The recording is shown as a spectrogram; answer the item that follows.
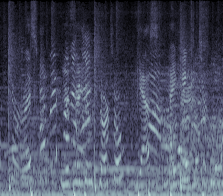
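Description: Several young children's high-pitched voices calling and exclaiming excitedly over background music.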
